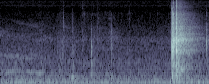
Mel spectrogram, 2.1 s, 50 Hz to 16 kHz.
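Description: A single sharp plastic click about three-quarters of the way in: a part of a Brother TN2385 toner cartridge snapping back into place as its gear end is reassembled after the reset.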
